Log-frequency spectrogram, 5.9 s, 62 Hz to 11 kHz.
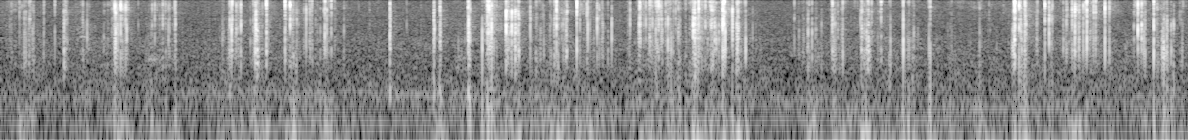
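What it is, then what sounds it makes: Acrylic press-on nails tapping and rubbing. Long decorated acrylic press-on nails with 3D charms, made of hard plastic, tap and rub against each other between both hands near the chest. Quick, bright clicks come in irregular clusters, mixed with scratchy rubbing, over a low background rumble.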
